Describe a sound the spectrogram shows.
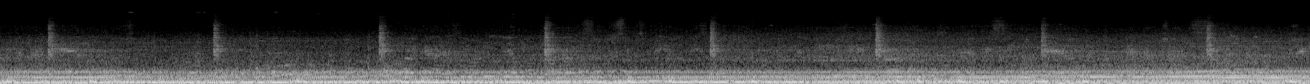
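Loose parts of an off-road vehicle rattle and knock over bumps.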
